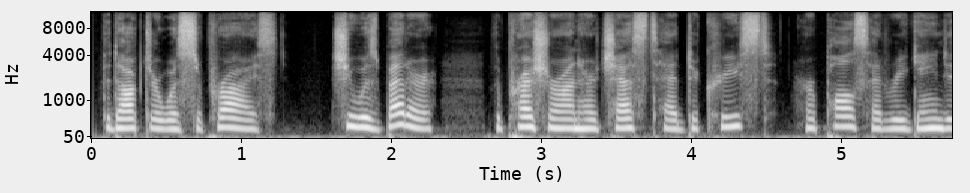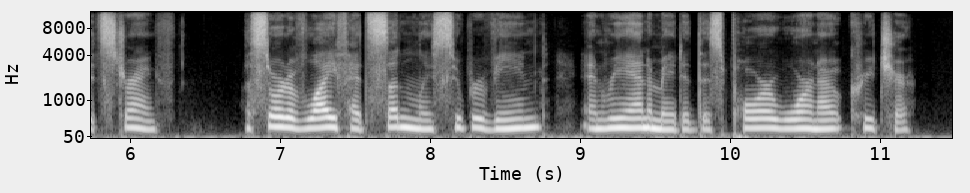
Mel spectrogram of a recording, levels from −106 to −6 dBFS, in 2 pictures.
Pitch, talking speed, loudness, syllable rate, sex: 205 Hz, 180 wpm, -19 LUFS, 5.7 syllables/s, female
